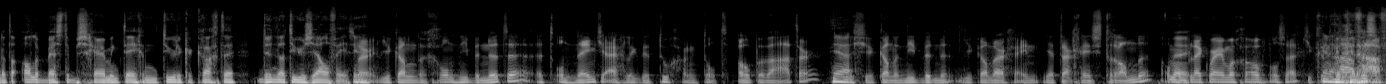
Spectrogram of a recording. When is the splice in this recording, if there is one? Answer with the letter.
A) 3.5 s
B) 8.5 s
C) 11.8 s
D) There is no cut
A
